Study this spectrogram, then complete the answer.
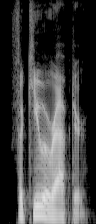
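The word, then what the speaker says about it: Fukuiraptor: ] you asaurus i swear to god yeah it's spelled f-u-k-u-i-r-a-p-t-o-r focus raptor if you don't believe me google it it's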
